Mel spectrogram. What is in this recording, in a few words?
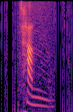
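"can4", Cantonese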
